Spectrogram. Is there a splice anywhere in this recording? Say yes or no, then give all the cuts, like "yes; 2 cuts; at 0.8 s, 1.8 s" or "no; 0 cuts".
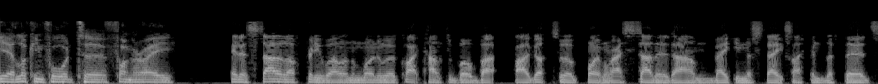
yes; 1 cut; at 2.1 s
